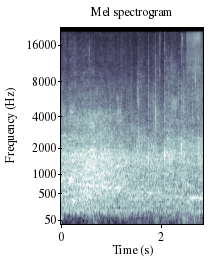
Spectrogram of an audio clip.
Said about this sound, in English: Now, some of you like that one a little too much. You've even applauded some of you sinners, I tell you what.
